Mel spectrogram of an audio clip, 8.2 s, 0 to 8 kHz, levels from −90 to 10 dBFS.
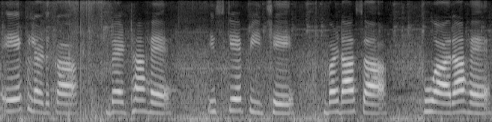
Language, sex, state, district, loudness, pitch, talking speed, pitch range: Hindi, female, Haryana, Jhajjar, -15 LUFS, 255 Hz, 75 wpm, 235-270 Hz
